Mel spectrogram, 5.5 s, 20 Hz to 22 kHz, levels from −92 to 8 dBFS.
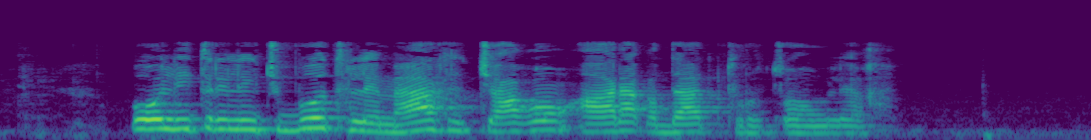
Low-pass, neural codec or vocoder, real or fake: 7.2 kHz; none; real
